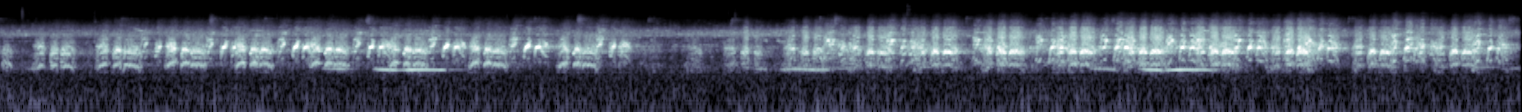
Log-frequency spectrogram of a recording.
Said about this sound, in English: And here are several pairs of chachalacas sounding off from different directions. What a cacophony of cackling sounds.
